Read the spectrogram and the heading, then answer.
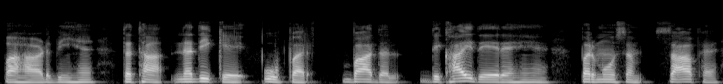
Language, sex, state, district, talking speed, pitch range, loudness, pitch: Hindi, male, Chhattisgarh, Korba, 135 wpm, 105-120 Hz, -18 LUFS, 110 Hz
